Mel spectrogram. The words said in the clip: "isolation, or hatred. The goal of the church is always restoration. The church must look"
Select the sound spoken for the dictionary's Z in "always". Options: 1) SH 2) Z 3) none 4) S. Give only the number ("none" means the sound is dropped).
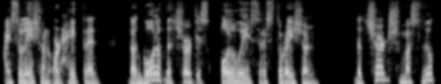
4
